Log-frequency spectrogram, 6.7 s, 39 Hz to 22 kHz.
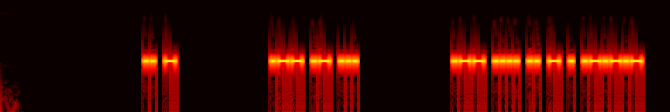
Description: Morse code, heard as a keyed tone, about 36 wpm, 700 Hz. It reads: IT WAS WHITE.
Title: 4x Word-Spacing - Sentences from Top 300 Words - 35wpm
